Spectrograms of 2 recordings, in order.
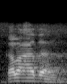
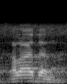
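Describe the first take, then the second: No difference in how they are said.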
